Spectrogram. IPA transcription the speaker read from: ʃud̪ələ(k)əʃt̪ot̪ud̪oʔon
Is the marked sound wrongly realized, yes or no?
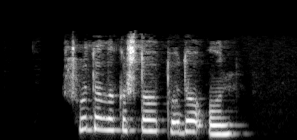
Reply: no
